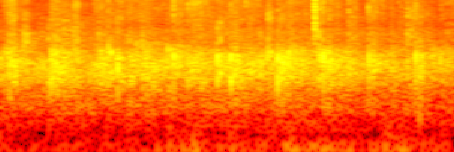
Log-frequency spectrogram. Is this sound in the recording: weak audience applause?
yes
